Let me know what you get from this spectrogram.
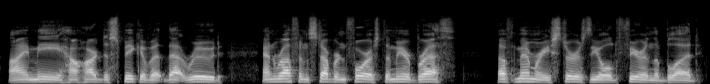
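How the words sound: It stops at the end of every line.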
